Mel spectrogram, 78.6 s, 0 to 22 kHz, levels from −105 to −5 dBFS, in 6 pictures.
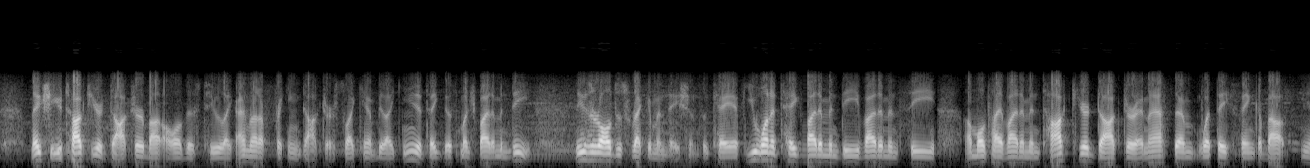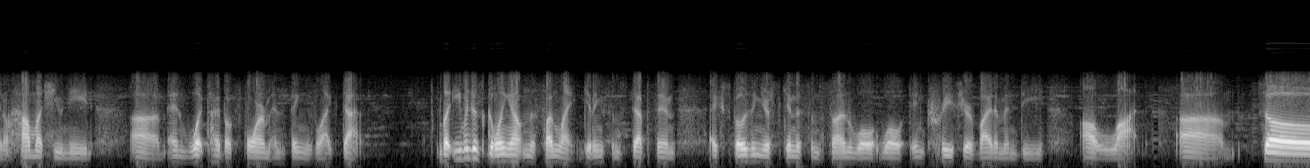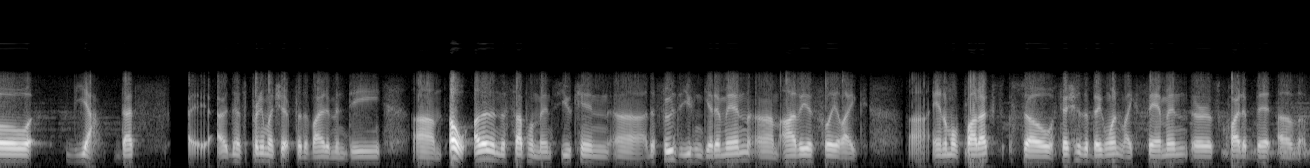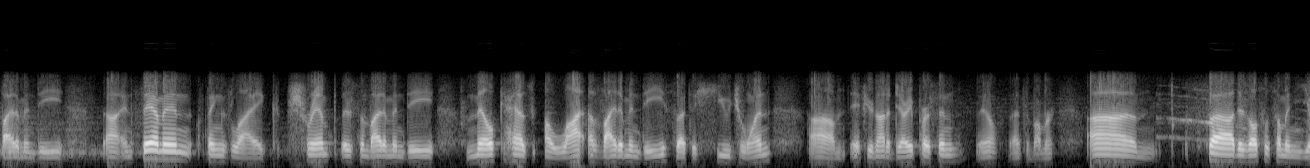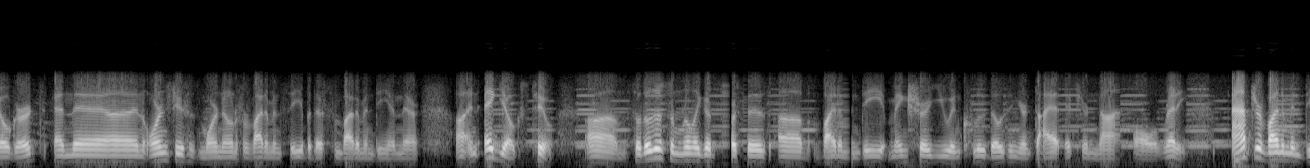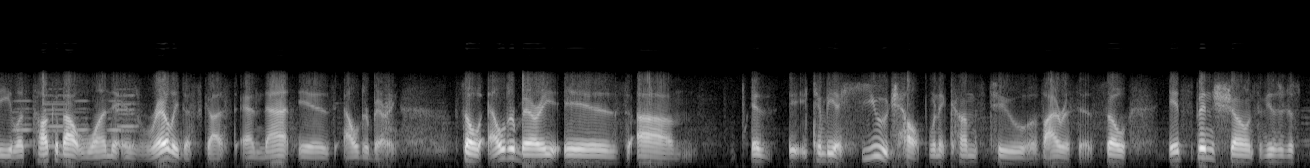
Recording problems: phone-call audio; nothing above 4 kHz
muffled; very slightly; fading above 3 kHz
traffic noise; faint; throughout; 25 dB below the speech
choppy; occasionally; at 8 s, at 26 s and from 1:00 to 1:04; 4% of the speech affected

